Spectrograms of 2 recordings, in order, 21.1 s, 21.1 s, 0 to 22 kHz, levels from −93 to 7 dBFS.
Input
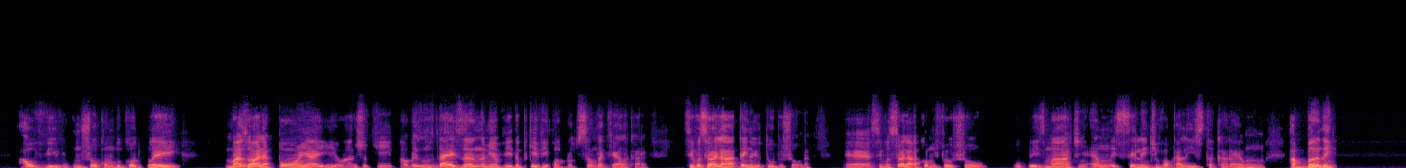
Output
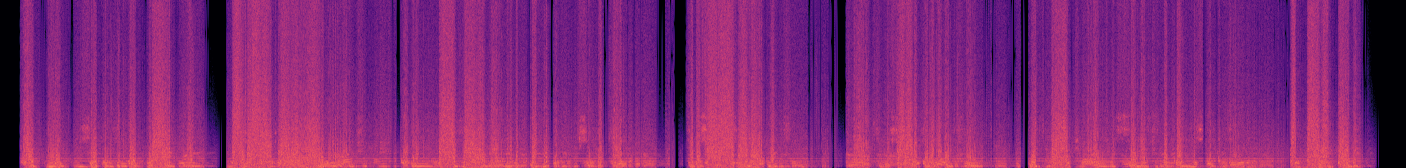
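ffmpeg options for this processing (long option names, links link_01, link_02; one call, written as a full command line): ffmpeg -i in.wav -filter_complex "[0:a]asplit=2[link_01][link_02];[link_02]aecho=0:1:452:0.398[link_03];[link_01][link_03]amix=inputs=2:normalize=0,aeval=exprs='val(0)+0.00794*sin(2*PI*1300*n/s)':channel_layout=same,asplit=4[link_04][link_05][link_06][link_07];[link_05]asetrate=33038,aresample=44100,atempo=1.33484,volume=-2dB[link_08];[link_06]asetrate=66075,aresample=44100,atempo=0.66742,volume=-11dB[link_09];[link_07]asetrate=88200,aresample=44100,atempo=0.5,volume=-13dB[link_10];[link_04][link_08][link_09][link_10]amix=inputs=4:normalize=0,highpass=370,equalizer=frequency=480:width_type=q:width=4:gain=-8,equalizer=frequency=750:width_type=q:width=4:gain=7,equalizer=frequency=1400:width_type=q:width=4:gain=-5,equalizer=frequency=3000:width_type=q:width=4:gain=-7,lowpass=frequency=6100:width=0.5412,lowpass=frequency=6100:width=1.3066,acrusher=bits=5:mix=0:aa=0.000001,aeval=exprs='(mod(11.9*val(0)+1,2)-1)/11.9':channel_layout=same,asplit=2[link_11][link_12];[link_12]adelay=200,highpass=300,lowpass=3400,asoftclip=type=hard:threshold=-31.5dB,volume=-11dB[link_13];[link_11][link_13]amix=inputs=2:normalize=0,volume=5.5dB" out.wav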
